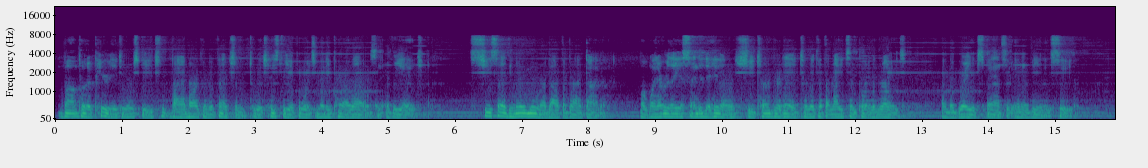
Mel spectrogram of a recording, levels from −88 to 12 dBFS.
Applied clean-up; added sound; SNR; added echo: neural separator model SepFormer DNS4.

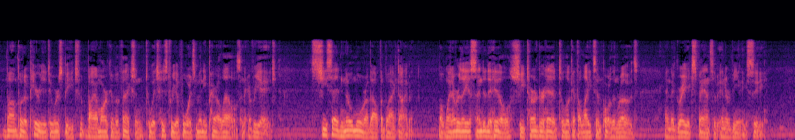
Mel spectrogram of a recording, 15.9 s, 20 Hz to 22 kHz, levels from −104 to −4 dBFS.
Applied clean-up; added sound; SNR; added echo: none; none; none; none.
